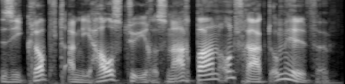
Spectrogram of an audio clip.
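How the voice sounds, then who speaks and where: A man reading simple scripted stories aloud in a clear, deliberate manner, as a storyteller for language learners. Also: lowish voice, huge pitch swings, fairly bright tone, no room sound, studio quality.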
